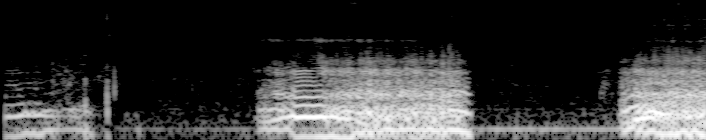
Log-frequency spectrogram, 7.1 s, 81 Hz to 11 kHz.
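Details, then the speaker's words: Sleeping dog snoring loudly: rough, throaty snores on each breath at about 15 breaths a minute. "and you wonder why I can't get any sleep around here"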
